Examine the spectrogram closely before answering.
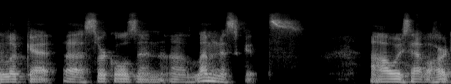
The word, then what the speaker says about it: lemniscate: look at circles and lemniscates. I always have a hard time pronouncing that one. So I did bring up a YouTube pronunciation. Lemniscate. Lemniscate. That's how you pronounce it.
